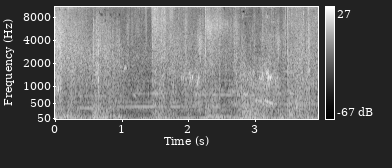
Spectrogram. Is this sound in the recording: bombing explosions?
yes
